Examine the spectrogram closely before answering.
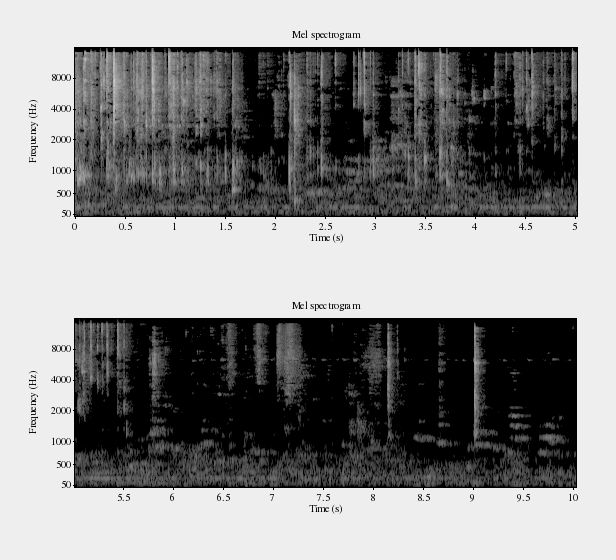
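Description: Watermelon sharbat poured from a jug into a stemmed wine glass: a splashing pour for about a second and a half, thinning into drips and small splashes, then a few light clicks of glass.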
